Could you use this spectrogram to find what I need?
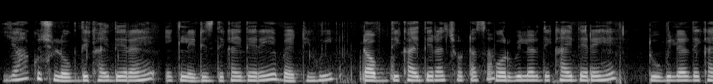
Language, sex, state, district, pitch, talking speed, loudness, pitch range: Hindi, female, Chhattisgarh, Kabirdham, 190 Hz, 270 wpm, -20 LUFS, 185-195 Hz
